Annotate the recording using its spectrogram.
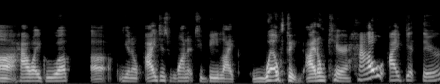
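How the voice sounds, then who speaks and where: With a Vietnamese accent, a woman talks at a fairly quick pace in a fairly low pitch with ordinary variation, the sound dry and close with no echo. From California, raised from age five; born in Vietnam. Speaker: entrepreneur, guest interviewee. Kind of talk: interview, casual chat. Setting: online audio space. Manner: halting, many fillers.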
